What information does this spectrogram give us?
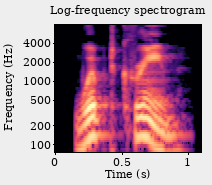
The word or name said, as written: whipped cream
